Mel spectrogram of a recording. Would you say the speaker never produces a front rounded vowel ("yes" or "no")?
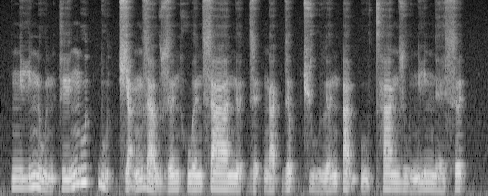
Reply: yes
